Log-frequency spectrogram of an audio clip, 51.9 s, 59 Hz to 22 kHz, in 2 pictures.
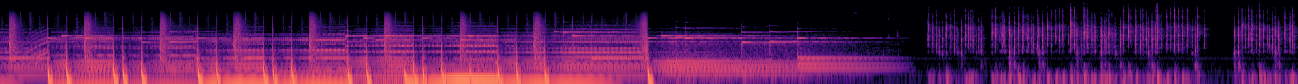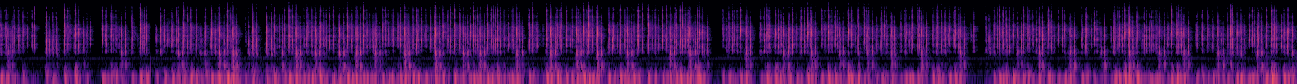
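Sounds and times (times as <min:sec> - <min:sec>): mechanical keyboard typing: 0:18.6 - 0:51.9.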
